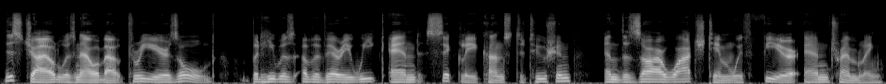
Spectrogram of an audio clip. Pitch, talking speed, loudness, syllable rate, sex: 115 Hz, 185 wpm, -21 LUFS, 4.4 syllables/s, male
